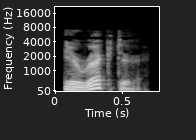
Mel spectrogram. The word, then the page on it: erector: British English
